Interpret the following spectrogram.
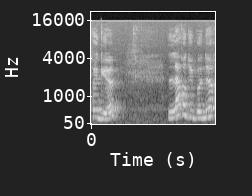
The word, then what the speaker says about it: hygge: ça s'écrit hi ou hig mais ça se prononce HUG l'art du bonheur à la Danoise le guide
